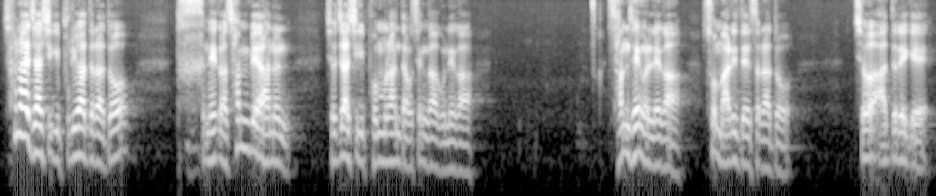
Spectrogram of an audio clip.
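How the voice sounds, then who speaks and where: A man, a Buddhist monk, giving a sermon with a slightly hoarse voice, driving his points home with rhetorical questions and jumps between loud and quiet. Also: medium pitch, normal speed, pauses often.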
